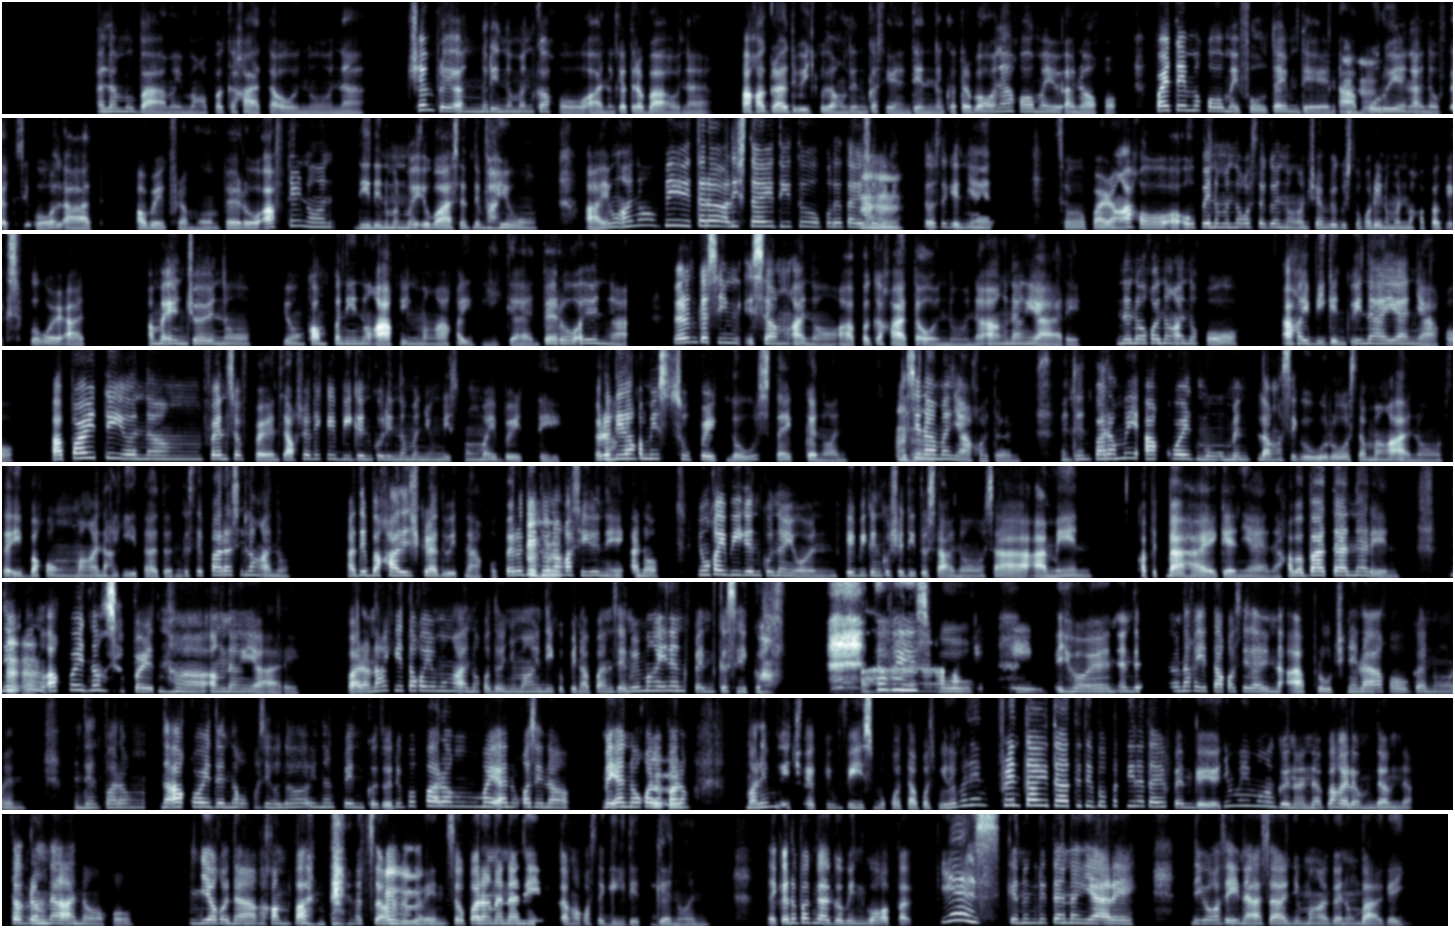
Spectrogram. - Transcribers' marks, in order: tapping; other background noise; unintelligible speech
- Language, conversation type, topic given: Filipino, advice, Bakit pakiramdam ko ay naiiba ako at naiilang kapag kasama ko ang barkada?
